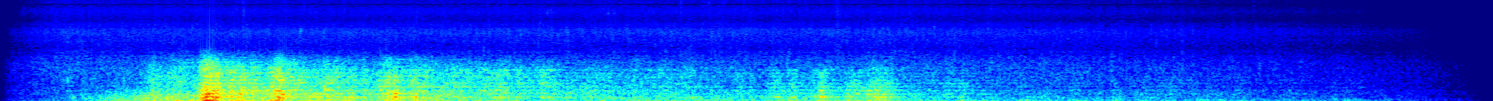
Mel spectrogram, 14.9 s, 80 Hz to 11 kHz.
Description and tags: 14May2008DistantThunder03
This thunder sound was recorded on 14th of May, 2008, in Pécel,
just the neighbour city of the capital of Hungary, Budapest. It was
recorded by MP3 player.
field-recording, lightning, storm, thunder, thunderstorm, weather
